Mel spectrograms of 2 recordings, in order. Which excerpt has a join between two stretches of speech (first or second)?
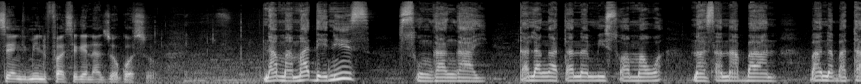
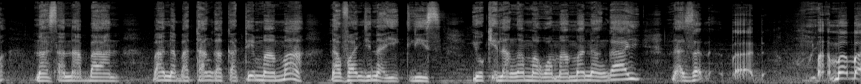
first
